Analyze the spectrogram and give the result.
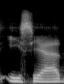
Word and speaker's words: Ysiad: I mean, my name's Isiad. That's spelled Y-S-I-A-D.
